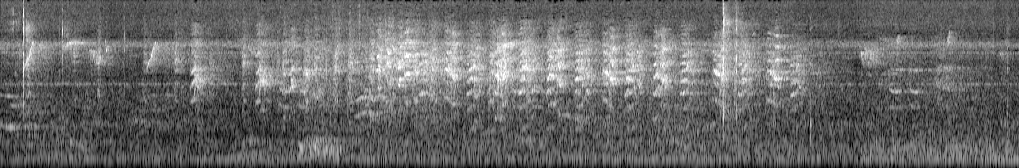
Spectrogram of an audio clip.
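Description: Faint chirping of small birds in the background, with a quick run of short high chirps from about four to ten seconds in and a couple of light clicks.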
